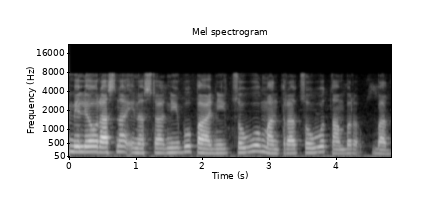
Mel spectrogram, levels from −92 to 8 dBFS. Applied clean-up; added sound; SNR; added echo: none; none; none; none.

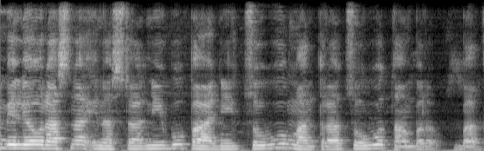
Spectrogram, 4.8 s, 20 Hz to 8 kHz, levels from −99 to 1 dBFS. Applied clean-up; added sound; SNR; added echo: none; none; none; reverberation time 0.2 s.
